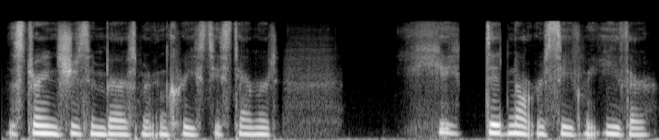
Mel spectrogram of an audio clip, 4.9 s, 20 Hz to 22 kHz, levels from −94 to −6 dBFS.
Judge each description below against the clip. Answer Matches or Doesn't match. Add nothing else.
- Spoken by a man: Doesn't match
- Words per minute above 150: Doesn't match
